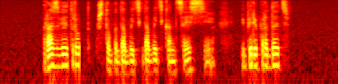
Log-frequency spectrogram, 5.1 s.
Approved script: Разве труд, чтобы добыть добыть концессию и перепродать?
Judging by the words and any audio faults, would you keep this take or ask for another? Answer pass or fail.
fail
